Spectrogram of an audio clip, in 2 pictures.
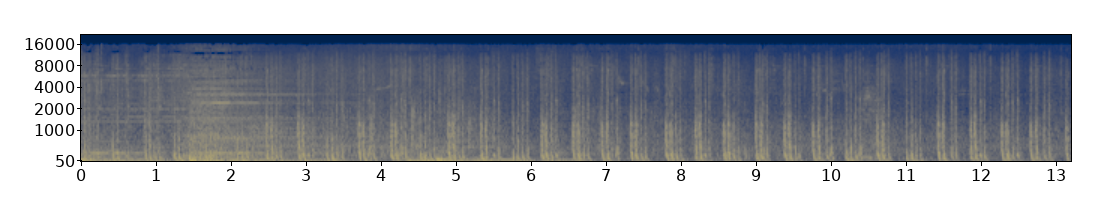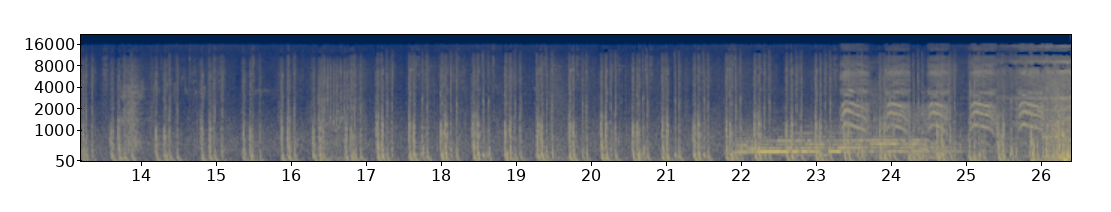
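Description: Horse hooves clop steadily at a gallop on a stony road.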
